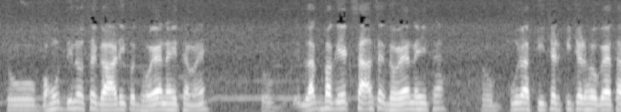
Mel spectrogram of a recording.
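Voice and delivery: usual speaking voice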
